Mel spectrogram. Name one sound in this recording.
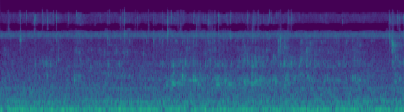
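Milk pours and splashes into a bowl.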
